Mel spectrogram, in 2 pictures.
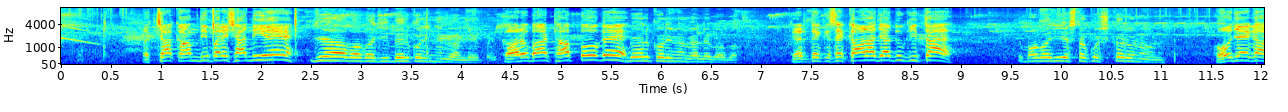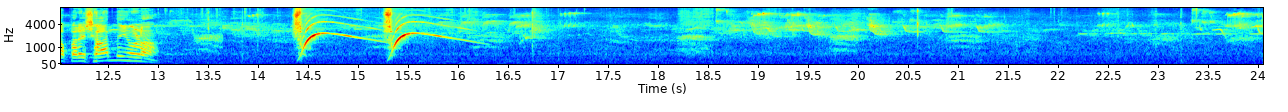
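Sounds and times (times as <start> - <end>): bird whistled calls sliding down: 0.0 - 0.5, 14.3 - 16.9
small birds chirping: 0.0 - 24.0.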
